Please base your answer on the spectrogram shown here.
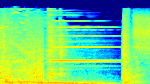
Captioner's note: dinging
